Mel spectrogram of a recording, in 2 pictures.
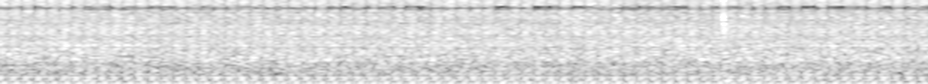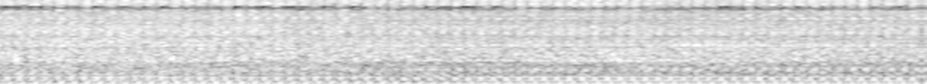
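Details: Honda walk-behind mower, hot restart after the carburetor work to cure surging: even, steady single-cylinder chug at constant pitch, no hunting or surging; engine lightly smoking.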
